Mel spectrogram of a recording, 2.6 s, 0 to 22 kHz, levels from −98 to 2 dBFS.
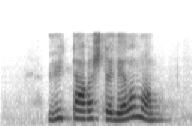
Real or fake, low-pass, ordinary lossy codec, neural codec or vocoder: fake; 7.2 kHz; Opus, 64 kbps; codec, 16 kHz, 2 kbps, FreqCodec, smaller model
